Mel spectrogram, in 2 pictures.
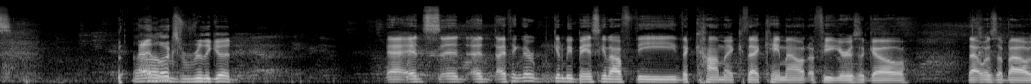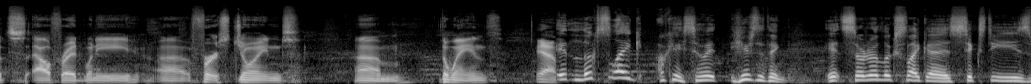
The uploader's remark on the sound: Live to tape from CONvergence 2019!! This episode is our annual unedited recording from CONvergence (Minneapolis) where the guys sat in the lobby of the hotel and talked their normal nerd talk.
